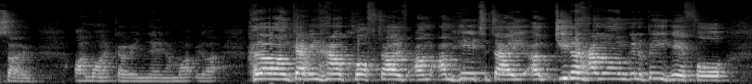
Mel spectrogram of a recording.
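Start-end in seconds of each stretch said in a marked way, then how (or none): 2.5-7.3 very loud, high, anxious and worked-up shouting. Retelling arriving anxious at hospital and shouting without realising: imitating own past shouting. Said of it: "I can sometimes shout".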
